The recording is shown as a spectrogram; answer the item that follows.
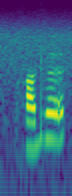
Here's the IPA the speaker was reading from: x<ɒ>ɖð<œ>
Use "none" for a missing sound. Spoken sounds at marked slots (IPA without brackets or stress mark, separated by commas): ɒ, œ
